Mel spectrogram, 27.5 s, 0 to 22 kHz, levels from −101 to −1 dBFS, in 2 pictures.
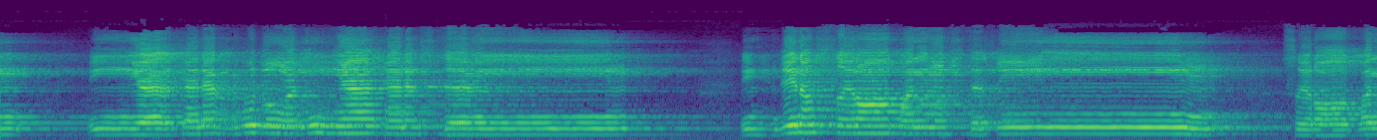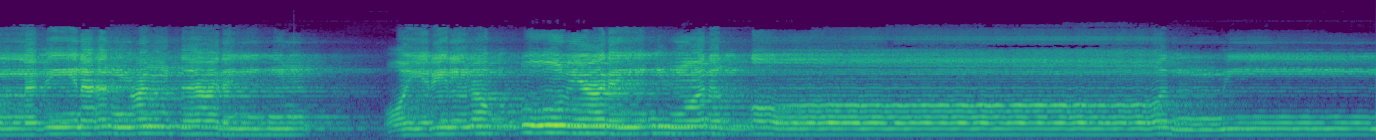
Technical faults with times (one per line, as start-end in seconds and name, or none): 3.85 dropped buffer (overrun)
16.71 dropped buffer (overrun)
